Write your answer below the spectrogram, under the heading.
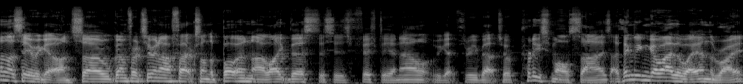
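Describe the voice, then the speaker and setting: Against a quiet background, the speaker goes at a very fast pace with lively intonation and hardly any pauses. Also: man. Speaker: poker coach streamer. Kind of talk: commentary. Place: home room.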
